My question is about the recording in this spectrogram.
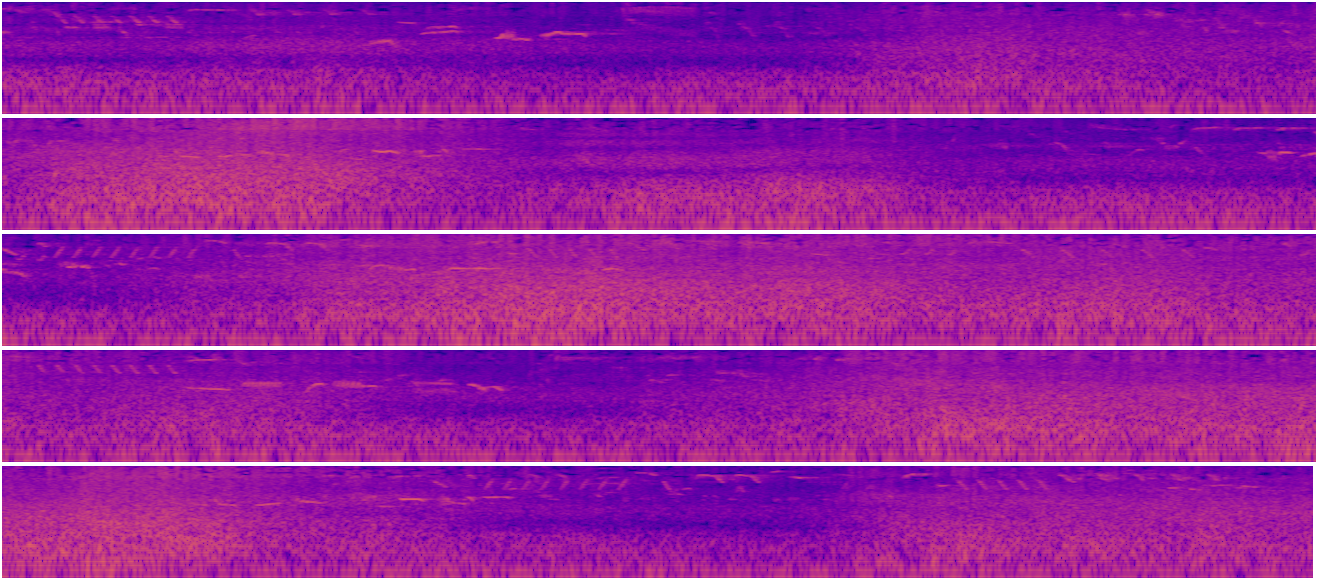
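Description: Outdoor nature ambience: a rushing noise that swells and falls back about every eight seconds, with scattered bird chirps over it.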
